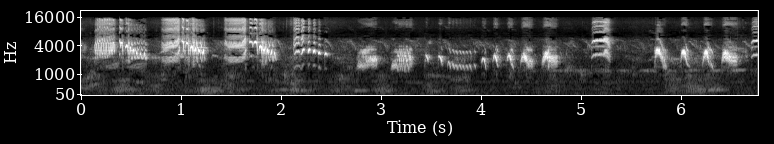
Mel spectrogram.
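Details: Chinese hwamei for sale, said to sing very well without faults, pouring out loud, varied whistled and slurred phrases: harsh rapid notes first, then clear rising and falling whistles in quick bursts.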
